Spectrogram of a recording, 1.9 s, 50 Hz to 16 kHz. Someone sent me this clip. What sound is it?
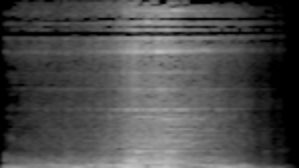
BS Zip 5
metallic effects using a bench vise fixed sawblade and some tools to hit, bend, manipulate.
